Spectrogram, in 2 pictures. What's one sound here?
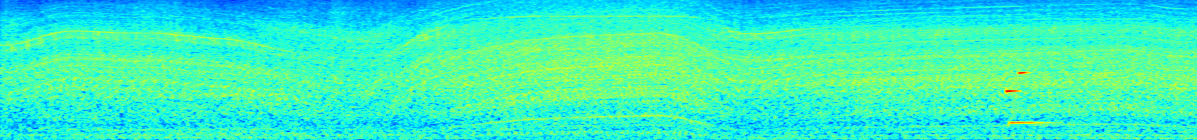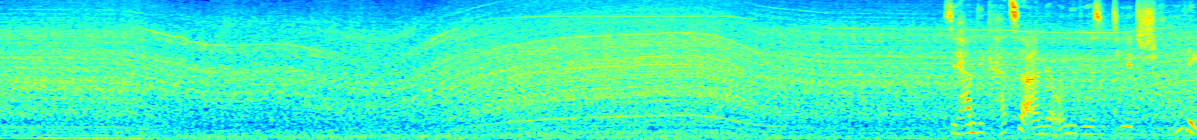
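A bus engine hums and revs up and down repeatedly.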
